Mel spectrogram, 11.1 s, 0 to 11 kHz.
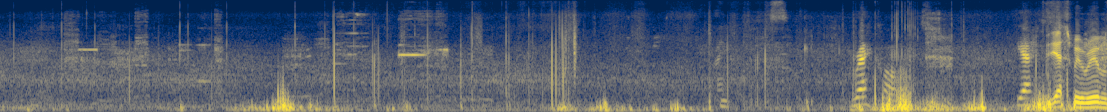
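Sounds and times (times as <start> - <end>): footsteps on pavement: 0.0 - 9.8.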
